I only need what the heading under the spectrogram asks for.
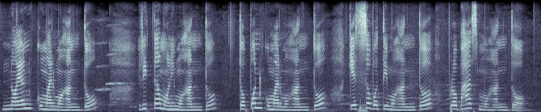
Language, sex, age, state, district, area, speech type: Odia, female, 18-30, Odisha, Mayurbhanj, rural, spontaneous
